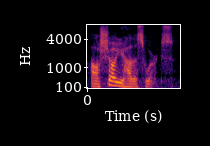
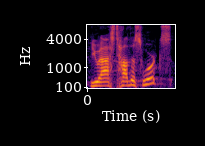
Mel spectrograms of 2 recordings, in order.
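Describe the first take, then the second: First: Low, soft fall on "works"; "works" settled low as a promise; God answering. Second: Questioning rise on "works"; "works" turned upward as a question; God asking. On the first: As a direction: answer quietly, dropping low through "works". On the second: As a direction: ask it back, lifting "works" at the end. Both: Acted. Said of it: "God speaks and says".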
